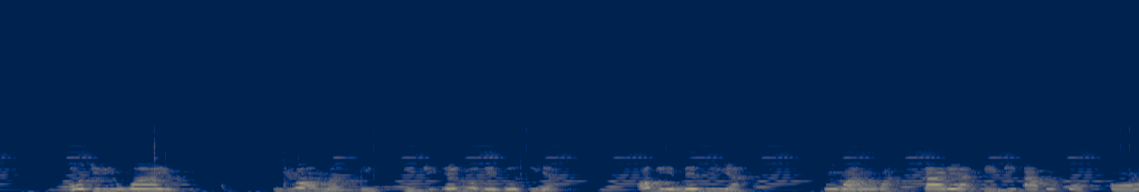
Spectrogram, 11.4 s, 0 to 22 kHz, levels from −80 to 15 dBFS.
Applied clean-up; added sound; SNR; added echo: classical method WPE with log-MMSE.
